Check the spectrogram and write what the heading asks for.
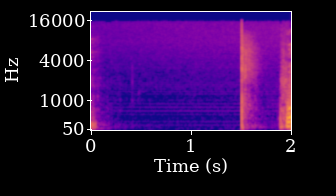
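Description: Near silence in a pause between spoken sentences, broken by one brief click about one and a half seconds in.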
